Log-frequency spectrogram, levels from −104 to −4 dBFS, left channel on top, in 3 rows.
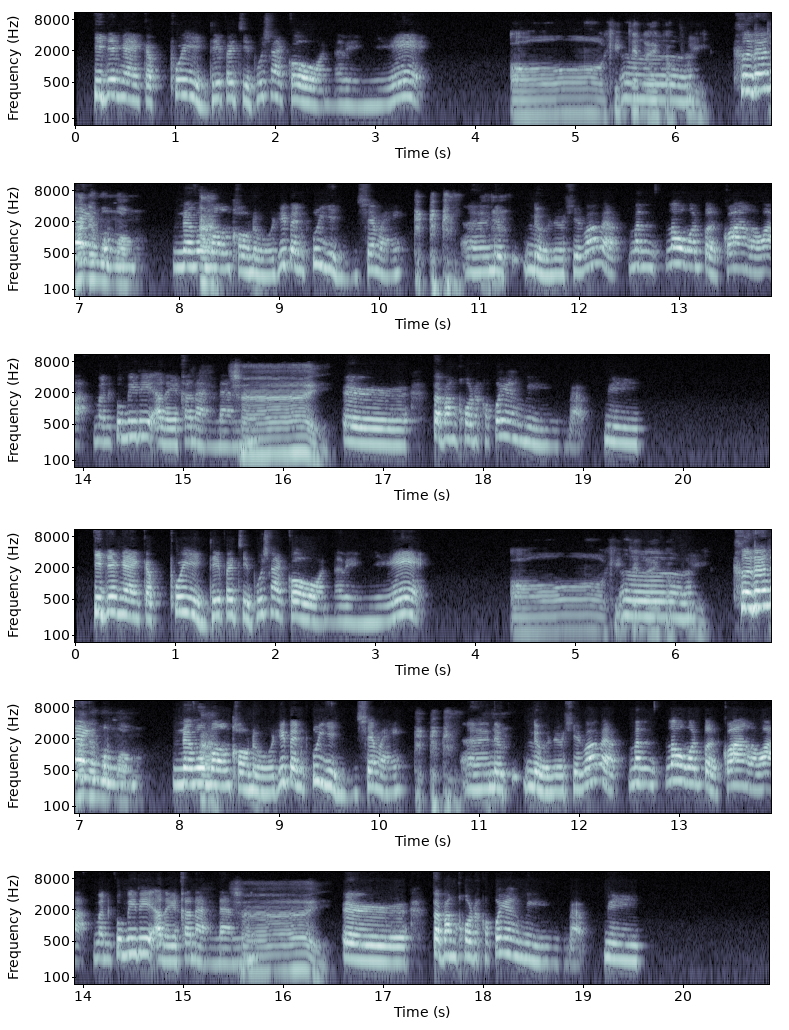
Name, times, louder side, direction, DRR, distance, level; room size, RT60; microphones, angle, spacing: voice 1, 0.2-3.5 5.4-6.2 6.6-7.6 7.9-10.2 10.8-15.8 16.6-19.5, right 4 dB, 90° right, 1.1 m, -24 dB
voice 2, 4.3-5.8 6.1-6.3 6.9-7.5 8.2-8.4 10.6-10.8 11.1-11.3 15.5-16.4, left 2 dB, 60° left, 1.6 m, -31 dB
4.2 x 3.5 x 2.7 m
head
